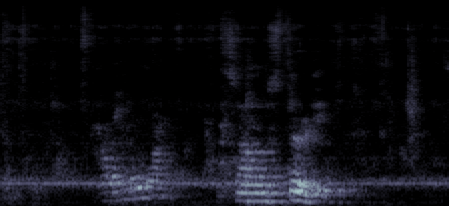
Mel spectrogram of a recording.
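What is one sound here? A man speaks slowly into a microphone, heard through a loudspeaker in an echoing room.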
